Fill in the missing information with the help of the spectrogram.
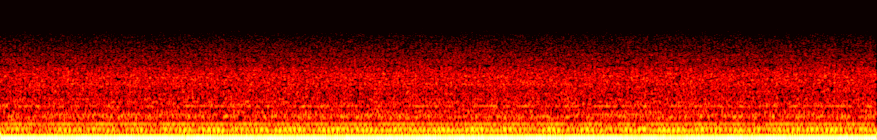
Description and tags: Fan, Exposed Bathroom
smooth yet prominent sound of exposed bathroom fan.
bathroom, hum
